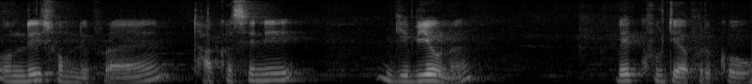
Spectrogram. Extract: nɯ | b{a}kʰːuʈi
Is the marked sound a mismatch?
yes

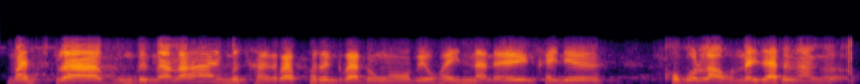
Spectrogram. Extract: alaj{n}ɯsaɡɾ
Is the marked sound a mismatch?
yes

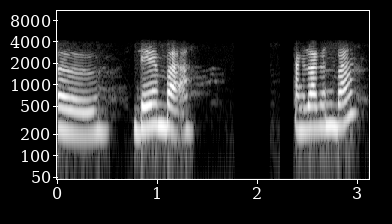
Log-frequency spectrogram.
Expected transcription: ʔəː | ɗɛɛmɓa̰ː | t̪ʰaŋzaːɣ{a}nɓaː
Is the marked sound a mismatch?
yes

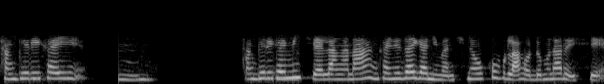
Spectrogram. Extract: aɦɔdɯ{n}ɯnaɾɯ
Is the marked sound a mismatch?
yes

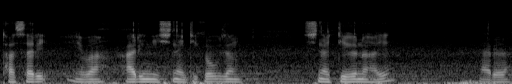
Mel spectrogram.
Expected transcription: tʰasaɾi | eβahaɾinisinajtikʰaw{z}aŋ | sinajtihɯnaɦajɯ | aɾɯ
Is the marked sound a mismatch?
no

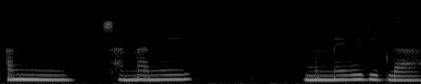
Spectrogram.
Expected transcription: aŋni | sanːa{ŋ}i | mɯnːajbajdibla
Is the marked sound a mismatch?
yes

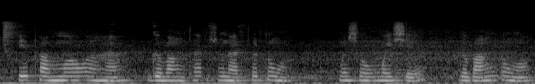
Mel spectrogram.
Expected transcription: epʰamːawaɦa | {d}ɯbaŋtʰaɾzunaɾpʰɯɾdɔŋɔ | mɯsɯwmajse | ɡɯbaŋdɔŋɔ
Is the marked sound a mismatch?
yes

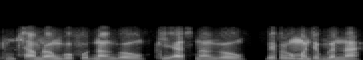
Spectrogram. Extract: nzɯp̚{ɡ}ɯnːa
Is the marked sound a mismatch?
no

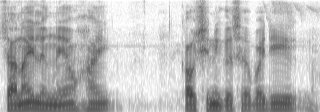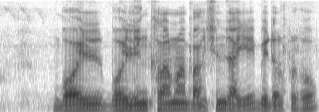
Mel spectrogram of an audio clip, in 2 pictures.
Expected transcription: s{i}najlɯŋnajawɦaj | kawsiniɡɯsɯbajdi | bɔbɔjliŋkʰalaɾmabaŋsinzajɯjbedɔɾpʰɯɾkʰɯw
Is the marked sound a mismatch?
yes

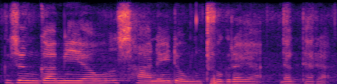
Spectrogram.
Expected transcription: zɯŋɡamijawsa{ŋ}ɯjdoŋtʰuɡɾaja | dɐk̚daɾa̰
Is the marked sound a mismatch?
yes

